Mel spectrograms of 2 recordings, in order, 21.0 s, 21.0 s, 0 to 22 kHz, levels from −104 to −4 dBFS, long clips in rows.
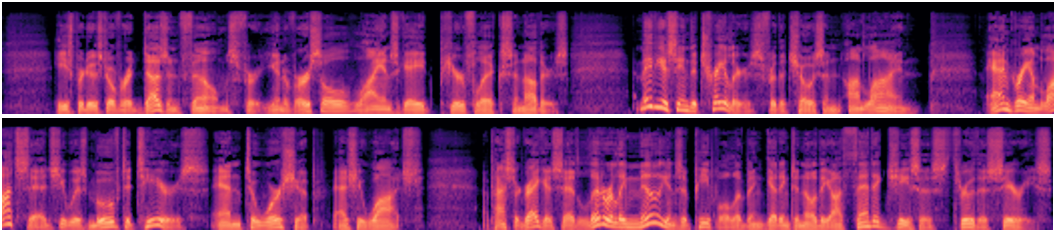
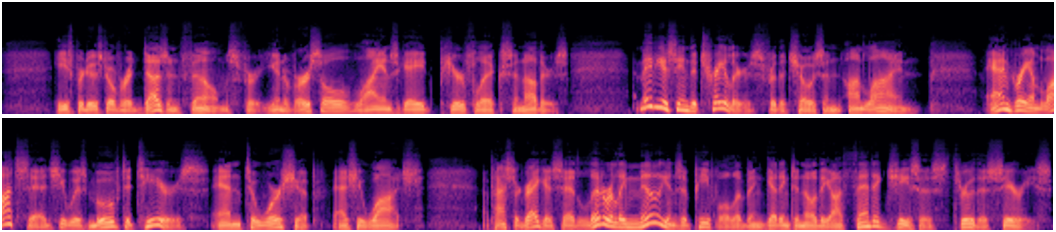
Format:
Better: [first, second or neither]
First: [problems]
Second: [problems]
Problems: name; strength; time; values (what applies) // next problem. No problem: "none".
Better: first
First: none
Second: muffled; very; fading above 3 kHz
